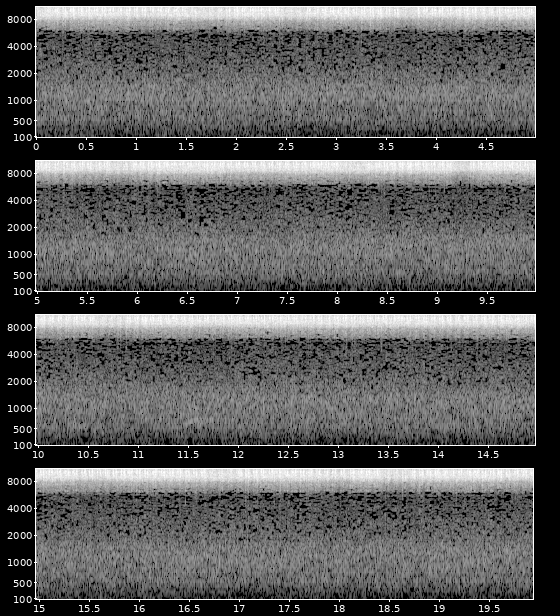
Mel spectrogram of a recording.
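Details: Crickets stridulating in a dense, unbroken high-pitched chorus, a steady shrill trill that holds level throughout with a faint soft hiss beneath and no other sounds.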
